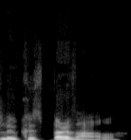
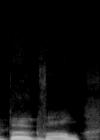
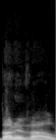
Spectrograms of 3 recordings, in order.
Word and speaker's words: Bergvall: Lo and behold a year on and he said Lucas Burwal Berg Burwal. I don't think he said the G did he?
